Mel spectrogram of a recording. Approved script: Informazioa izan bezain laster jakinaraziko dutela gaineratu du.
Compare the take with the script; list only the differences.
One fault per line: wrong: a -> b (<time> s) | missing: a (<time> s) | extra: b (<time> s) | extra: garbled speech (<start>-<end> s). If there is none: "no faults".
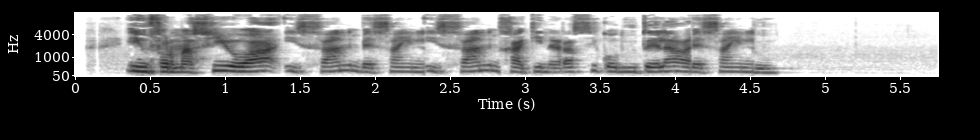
wrong: laster -> izan (2.4 s)
wrong: gaineratu -> bezain (4.1 s)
